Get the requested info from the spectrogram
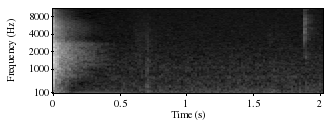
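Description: A single sharp smack of a hand, a crack with a short ring-out at the very start.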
